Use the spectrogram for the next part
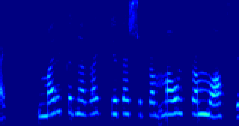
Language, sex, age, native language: Icelandic, female, 12, Icelandic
